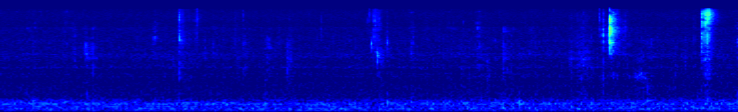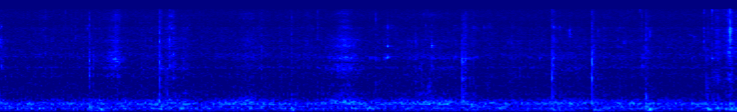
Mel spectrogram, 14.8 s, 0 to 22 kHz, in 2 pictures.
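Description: A person chewing a mouthful of rice and chicken close to the microphone, with scattered small clicks of a metal spoon and fork on a plate; two sharper clicks come about 6 and 7 seconds in. A low steady hum runs underneath.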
